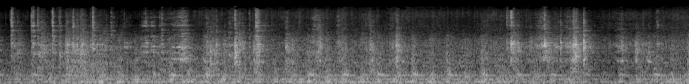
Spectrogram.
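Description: Slotted metal spatula scraping and clicking against a frying pan in irregular strokes, working loose a pancake that is sticking and breaking up, over a steady low hum.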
